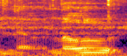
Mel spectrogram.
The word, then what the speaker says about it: Leo: They call me Leo. Leo is how you say my name in Spanish.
